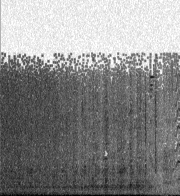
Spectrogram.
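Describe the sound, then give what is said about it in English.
A boat motor idles in a steady, low rumbling drone that holds at an even loudness throughout, with no voices over it; Dan Mundy's boat being tied up right outside the back door of his house. “Dan Mundy ties up his boat right outside the back door of his house.”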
